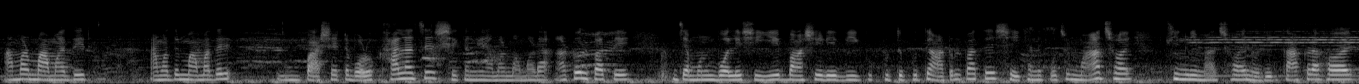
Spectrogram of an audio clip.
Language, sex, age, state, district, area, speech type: Bengali, female, 18-30, West Bengal, Dakshin Dinajpur, urban, spontaneous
